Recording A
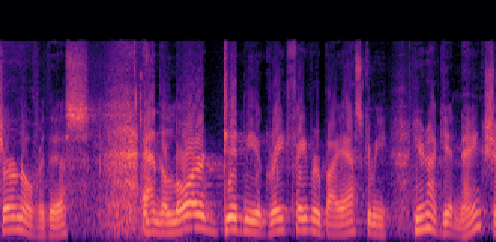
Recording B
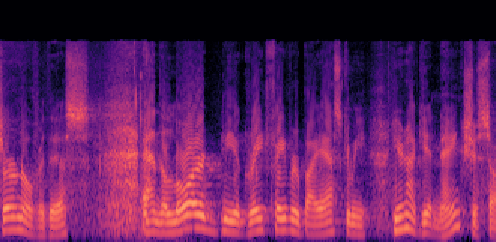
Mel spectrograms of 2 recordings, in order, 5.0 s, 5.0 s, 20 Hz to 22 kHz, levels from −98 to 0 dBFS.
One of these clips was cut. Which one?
B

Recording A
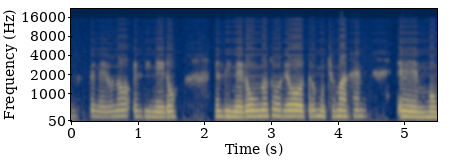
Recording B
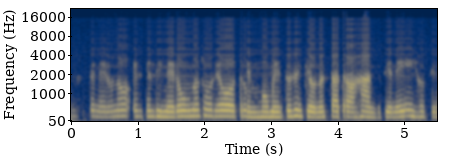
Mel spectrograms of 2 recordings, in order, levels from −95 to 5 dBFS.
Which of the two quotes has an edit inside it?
B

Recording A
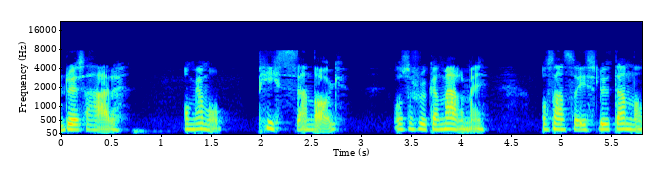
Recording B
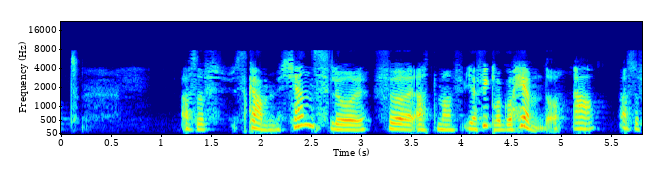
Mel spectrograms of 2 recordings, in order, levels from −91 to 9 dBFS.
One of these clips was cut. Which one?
B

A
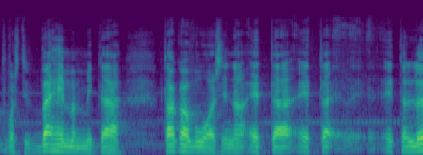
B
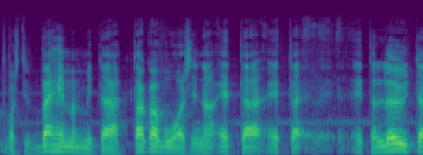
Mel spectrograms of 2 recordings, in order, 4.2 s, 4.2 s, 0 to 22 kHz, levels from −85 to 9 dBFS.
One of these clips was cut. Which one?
B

